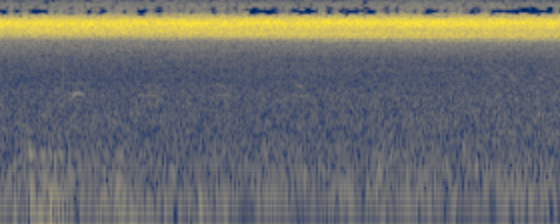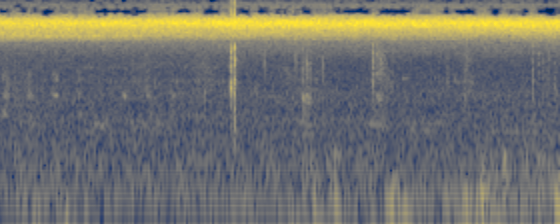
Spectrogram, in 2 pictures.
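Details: Steady, piercing cicada chorus from the trees of a Japanese park on an early summer morning, an even high hiss dominating, with only a few faint ticks and steps.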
